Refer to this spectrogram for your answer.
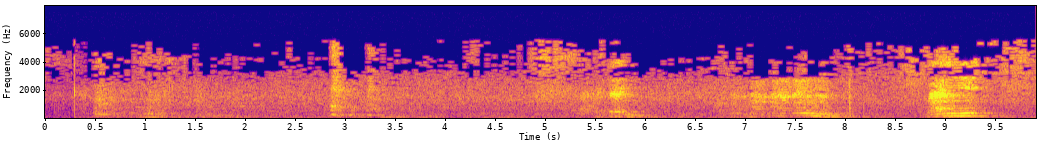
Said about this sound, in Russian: В это время лев тоже рычит.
